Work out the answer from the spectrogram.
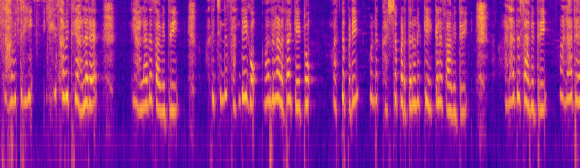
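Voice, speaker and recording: A woman voicing a gentle, dutiful young daughter-in-law in a cartoon, soft and consoling. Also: extremely high pitch, unhurried, no room sound. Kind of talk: cartoon voice acting.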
